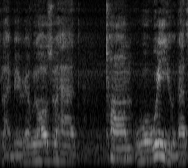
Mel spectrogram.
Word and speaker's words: Woweiyu: We also had Tom Woweiyu, that's spelled W-O-W-E-I-Y-U, Tom Woweiyu.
